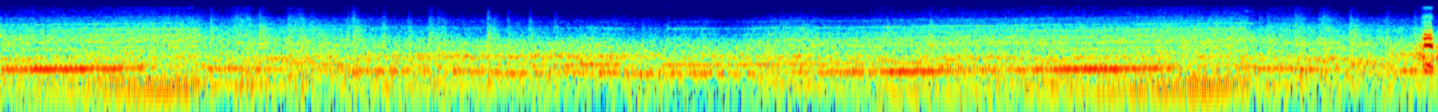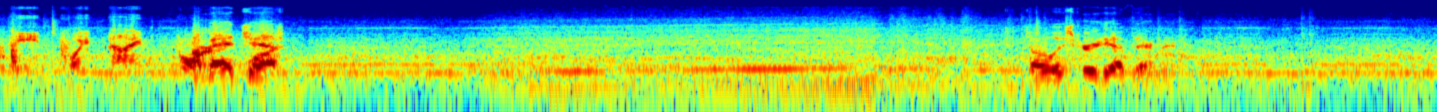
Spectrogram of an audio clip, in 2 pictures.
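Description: A race car engine drones steadily, its pitch rising and falling with speed.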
